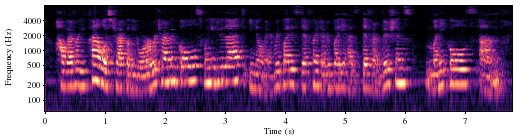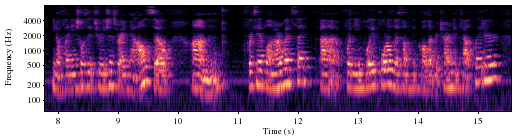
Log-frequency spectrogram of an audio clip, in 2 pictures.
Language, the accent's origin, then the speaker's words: English; Norway; moved away; I'm from Norway originally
